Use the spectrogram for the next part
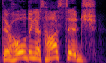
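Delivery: loud, high desperate yell; shouted. Acted. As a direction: call out to the crowd below in panic. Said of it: "they shouted".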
